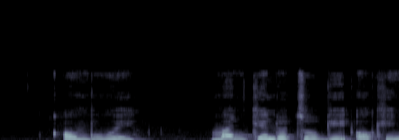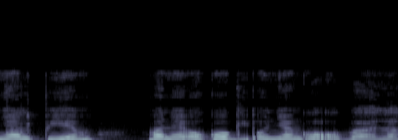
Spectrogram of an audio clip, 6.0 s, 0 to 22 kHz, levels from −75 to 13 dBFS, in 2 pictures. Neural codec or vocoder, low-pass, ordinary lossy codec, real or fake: vocoder, 24 kHz, 100 mel bands, Vocos; 10.8 kHz; none; fake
